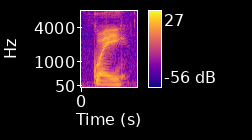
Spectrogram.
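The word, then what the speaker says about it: ก๋วยเตี๋ยว: Noodles. Uh, two rising tones. Now, the first syllable, uh, is it? Sorry, they never really say the first syllable that fully or stressed. It's usually just guayio. I I I always hear it as guay gu like you're trying to say the word like way but there's a like gu a y basically.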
